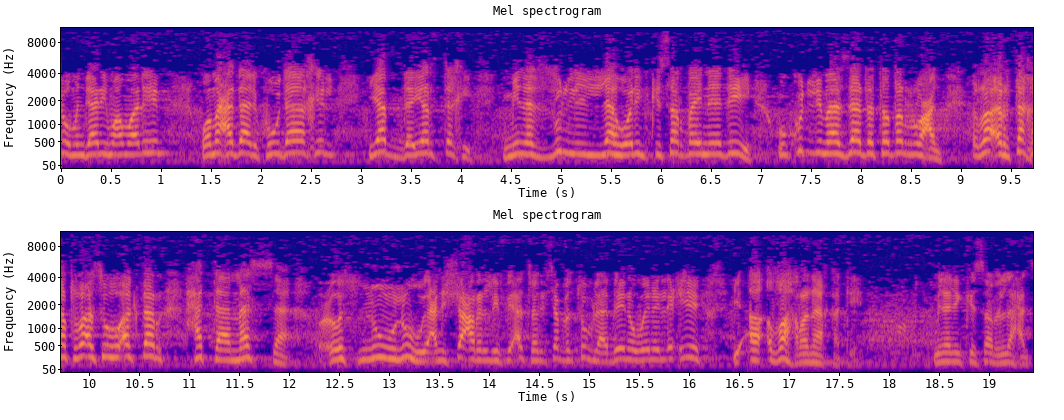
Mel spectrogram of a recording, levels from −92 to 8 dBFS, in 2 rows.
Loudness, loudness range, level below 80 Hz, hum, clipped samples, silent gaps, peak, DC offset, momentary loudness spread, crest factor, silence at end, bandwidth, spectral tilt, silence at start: -24 LUFS; 5 LU; -72 dBFS; none; under 0.1%; none; -6 dBFS; under 0.1%; 12 LU; 18 dB; 0 s; 10.5 kHz; -5 dB/octave; 0 s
